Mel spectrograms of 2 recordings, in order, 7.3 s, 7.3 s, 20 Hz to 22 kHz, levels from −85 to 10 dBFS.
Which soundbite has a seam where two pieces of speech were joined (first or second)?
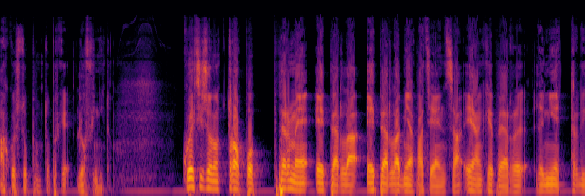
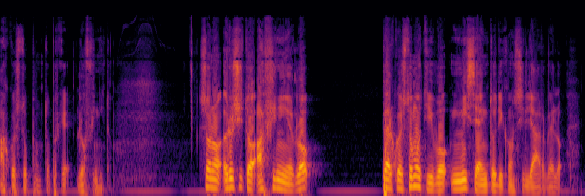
first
